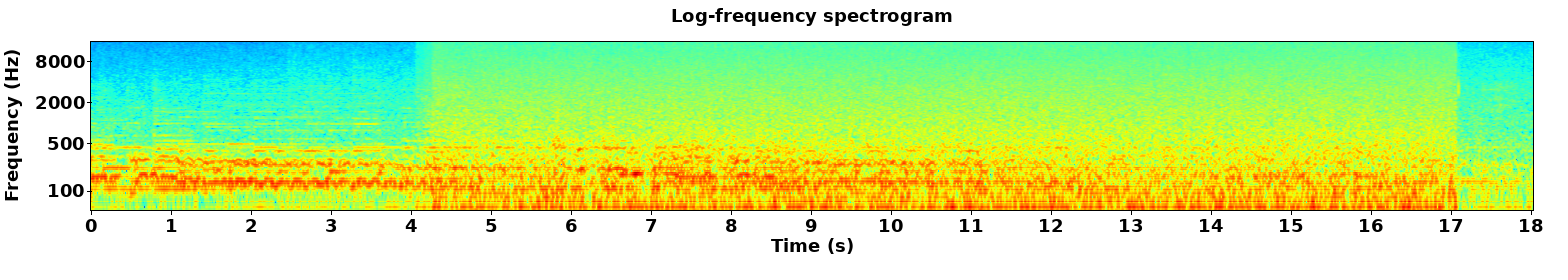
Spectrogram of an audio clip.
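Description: Acoustic guitar music for about the first four seconds, then a loud, steady hiss like static that starts suddenly and cuts off sharply about a second before the end.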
